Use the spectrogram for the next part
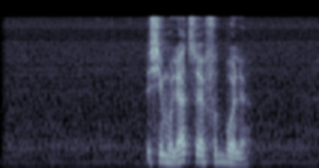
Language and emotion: Russian, neutral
